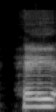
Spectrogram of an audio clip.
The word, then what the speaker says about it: Hy: your ideas into a legacy of social change hey everyone it's mewntv and we are here live with my friend Michelle Michelle remind me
